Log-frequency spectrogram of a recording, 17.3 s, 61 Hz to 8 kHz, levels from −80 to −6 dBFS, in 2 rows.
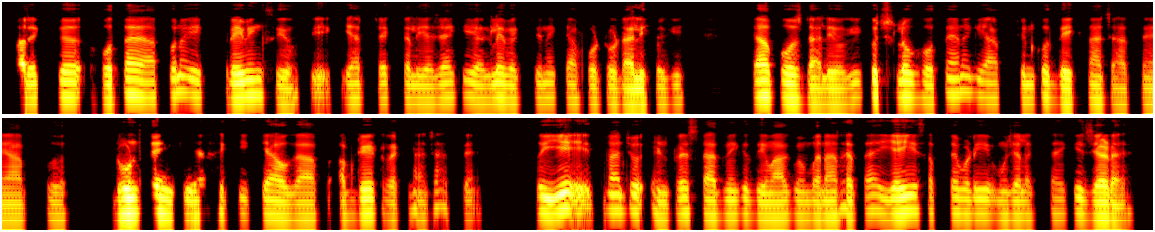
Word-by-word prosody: और - - +7
एक 125 +1 +1 0.2
होता 115 +5 +2
है 135 - +6
आपको 125 +3 -2
ना 160 - 0
एक 135 -4 -1 0.2
क्रेविंग-सी 125 -1 +3
होती 95 - -5
है - - -5
कि - - -8
यार, 115 - -2
चेक 115 0 -4
कर 115 - -3
लिया 105 -1 -2
जाए 115 +3 -2
कि 125 0 -5
अगले 110 +2 +1
व्यक्ति 110 +1 -5
ने 120 +1 -4
क्या 115 -1 -7
फोटो 100 -1 -4
डाली 95 0 +3
होगी, 100 +2 -6 0.4
क्या 130 0 +4
पोस्ट 120 -4 +2
डाली 95 -1 +1
होगी। 95 +6 -3
कुछ 130 -2 +1
लोग 125 -2 +4
होते 110 +5 -3
हैं 140 - 0
ना 160 - -4
कि 135 -3 -7
आप 115 -1 -4
जिनको 110 +2 -2
देखना 105 0 -1
चाहते 95 0 -9
हैं, 95 - -3
आप 95 0 -3 0.7
ढूँढते 120 +2 +8
हैं 115 - +4
कि 115 - -1
अरे, 110 - -7
कि 120 - -12
क्या 115 0 -1
होगा, 100 -1 +1
आप 100 - -4
अपडेट 115 +3 +1
रखना 100 0 -7
चाहते 160 - -13
हैं। - - -14 0.4
तो 130 - 0
ये 130 +5 +8
इतना 145 -1 -2
जो 140 0 -1
इंटरेस्ट 120 +4 -4
आदमी 110 +1 -1
के 120 - -5
दिमाग 105 0 -2
में 105 - -5
बना 105 +1 -1
रहता 110 +4 -3
है, 135 -2 -3
यही 125 +3 +5
सबसे 130 -2 -7
बड़ी 120 0 -1
मुझे 110 0 -4
लगता 105 +3 -10
है 115 - -10
कि 120 0 -3
जड़ 105 -2 +4
है। 95 +6 -4
115 Hz, 255 wpm, -25 LUFS, 105-125 Hz, 0.7 s, ढूँढते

